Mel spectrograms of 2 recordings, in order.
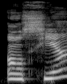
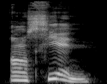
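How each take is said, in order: First: ANCIEN ending on a nasal vowel, no n; masculine French ancien. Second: ANCIENNE closed on a clear n; feminine French ancienne. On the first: French teacher giving the masculine example, ANCIEN ending nasal. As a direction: leave the final n of ANCIEN silent, nasal ending. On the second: French teacher giving the feminine example, ANCIENNE with audible n. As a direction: sound the final n of ANCIENNE. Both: Shown as a demonstration. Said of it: "Se escucha la última consonante".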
